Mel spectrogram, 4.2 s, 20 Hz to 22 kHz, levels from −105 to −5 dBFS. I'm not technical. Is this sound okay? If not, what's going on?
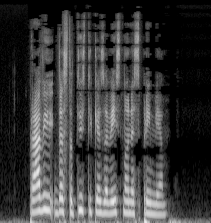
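No. Channel delay (comb filtering) starts at 1.45 s and lasts to the end. One side of the speech arrives a fraction of a millisecond late, and when both sides are combined, some pitches cancel, starting around 1.5 kHz, so the voice sounds hollow and phasey.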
